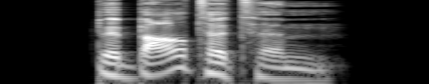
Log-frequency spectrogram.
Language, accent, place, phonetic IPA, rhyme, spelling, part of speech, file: German, Germany, Berlin, [bəˈbaːɐ̯tətəm], -aːɐ̯tətəm, bebartetem, adjective, De-bebartetem.ogg
- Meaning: strong dative masculine/neuter singular of bebartet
